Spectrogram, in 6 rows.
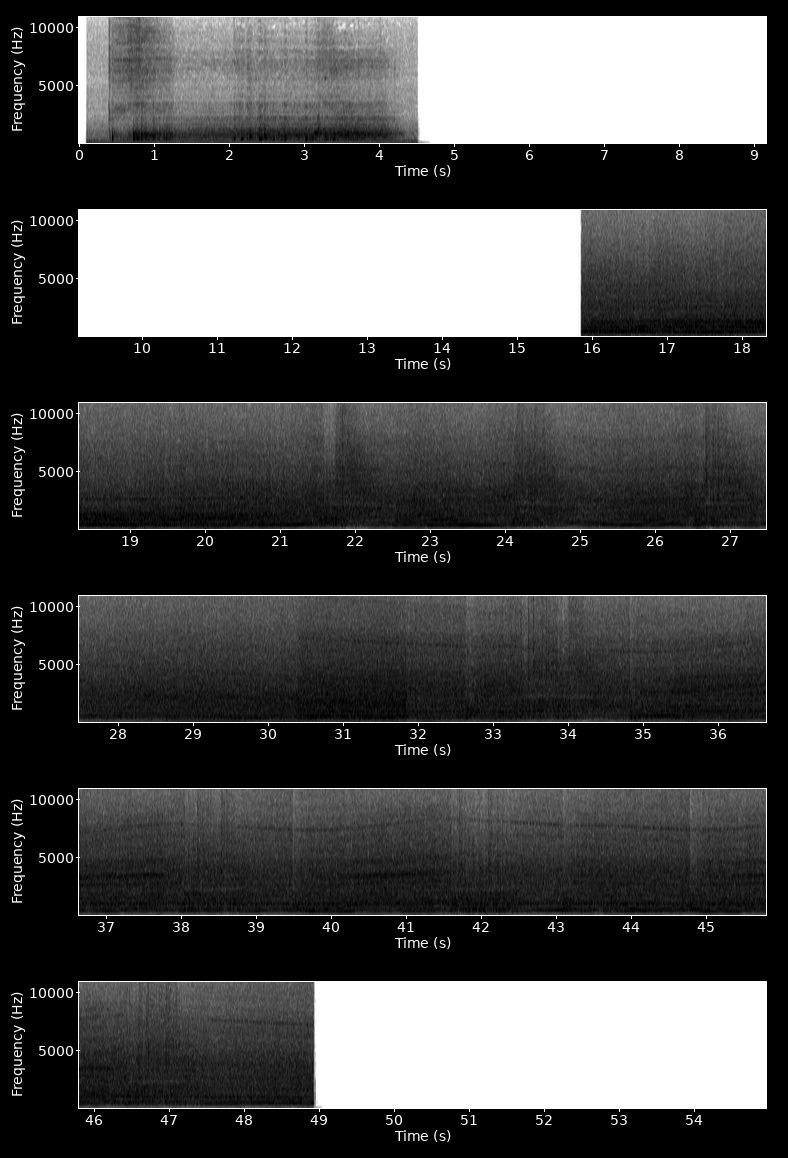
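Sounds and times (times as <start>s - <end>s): car engine revving: 15.9s - 49.0s.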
